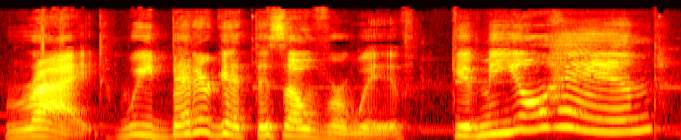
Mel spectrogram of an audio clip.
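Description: A woman voicing a brisk, bossy little female tooth fairy who grumbles and snaps in a storybook reading. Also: fairly high pitch, very animated, fairly bright tone. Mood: exasperated. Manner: snappy and fussy, grumbling.

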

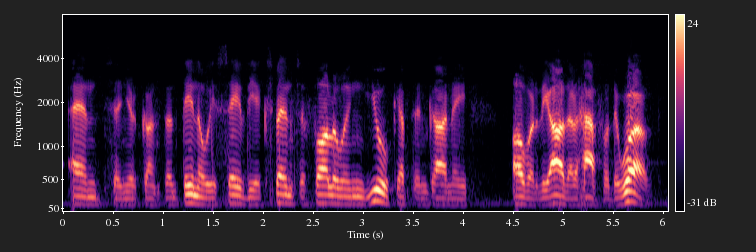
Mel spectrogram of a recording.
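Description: An actor playing a sly, unruffled foreign go-between with halting non-native phrasing in an old-time radio drama. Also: male voice, on the low side, natural voice. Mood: sly, amused. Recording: tinny old radio broadcast.

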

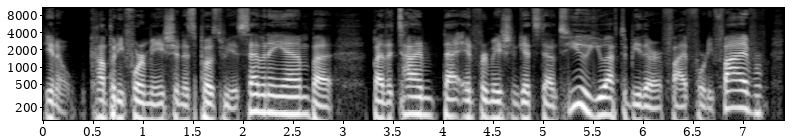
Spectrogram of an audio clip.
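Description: A man's voice: medium pitch, animated, fast talker, dry recording. Opinionated man in dry, conversational commentary. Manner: opinionated, emphatic. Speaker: podcast co-host.

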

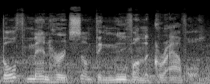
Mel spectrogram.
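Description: A man narrating an audio drama in a steady storytelling manner. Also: on the low side, fairly quick. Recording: loud music score behind.

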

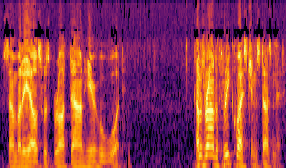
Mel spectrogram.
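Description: An actor playing a brisk, wisecracking detective's assistant in a vintage radio drama. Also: male voice, lowish voice, lively intonation, a bit bright, full character voice. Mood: brisk, businesslike. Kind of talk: 1940s-50s radio detective drama acting.

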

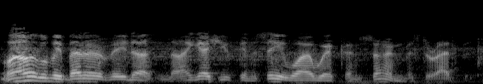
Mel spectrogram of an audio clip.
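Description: An actor playing a crusty, exasperated older American senior doctor in a classic radio drama. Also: male voice, lowish voice, big pitch swings, normal speed. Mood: gruff, curious. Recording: dull, noisy old radio recording.

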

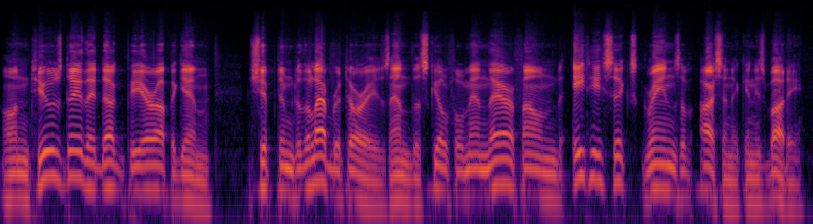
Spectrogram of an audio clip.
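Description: An actor playing an urbane, droll crime connoisseur who narrates old murders in a deliberate 1950s radio style. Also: male voice, lowish voice, sing-song, a bit bright, no echo. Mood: dry, deliberate. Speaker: host and narrator.

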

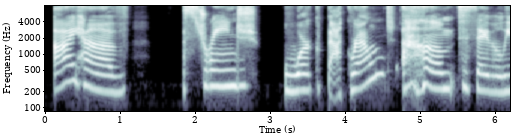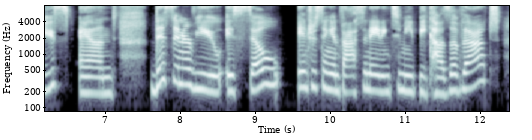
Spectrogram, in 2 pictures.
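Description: A woman's voice: mid-range voice, fairly bright tone, dry recording, studio quality. A woman hosting a podcast in casual chat, sounding slightly nasal from a cold and laughing often. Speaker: podcast host.

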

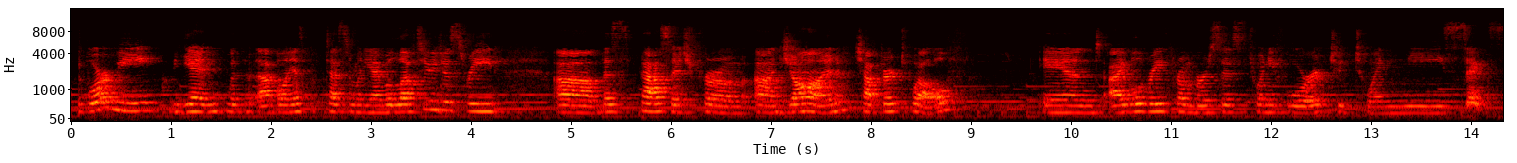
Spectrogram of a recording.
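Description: A woman's voice: medium pitch, fairly even intonation, slow. A woman hosting a faith interview, speaking earnestly and devoutly in a home. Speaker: interviewer and host. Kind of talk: livestream testimony interview with scripture reading. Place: indoors in a guest's home. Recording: echoey room, distant mic, music.

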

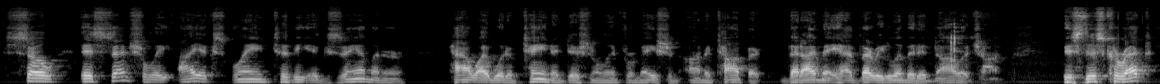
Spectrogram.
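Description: A man hosting an exam-prep podcast, teaching in a slow, formal, deliberate way and asking rhetorical questions. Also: lowish voice. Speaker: IELTS tutor and podcast host.

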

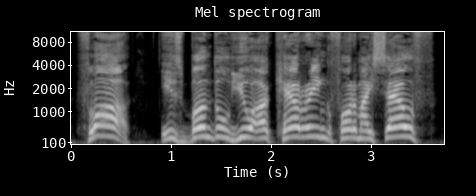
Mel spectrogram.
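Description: A man's voice: very high-pitched, animated, slow, a bit bright, no room sound, studio quality, pitched above the performer's own voice, heavily acted. A man voicing a pompous, demanding older bearded secret agent who bellows in stilted, broken English. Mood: bellowing.

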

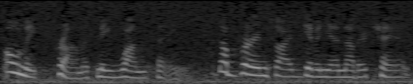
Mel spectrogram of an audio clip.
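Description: An actress playing a patient, exasperated housewife in a 1940s radio comedy, pleading and scolding. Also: female voice, medium pitch, animated, normal speed, warm tone, lightly acted. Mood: coaxing. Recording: dull old radio broadcast with hiss.

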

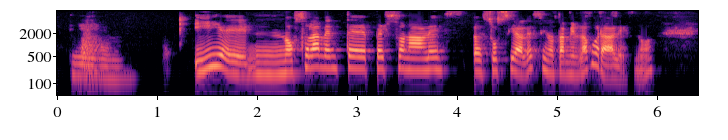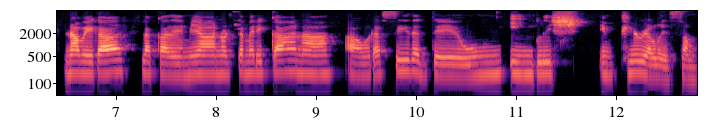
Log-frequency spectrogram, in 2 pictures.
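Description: A middle-aged woman with a Puerto Rican accent, an academic guest answering reflectively in conversational style. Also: medium pitch. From Puerto Rico.

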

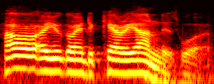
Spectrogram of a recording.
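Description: A wry, lively-pitched radio-drama lawyer. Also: male voice, normal speed. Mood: curious. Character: wry, amused male lawyer, the president's friend. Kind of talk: old-time radio drama acting. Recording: dull, lo-fi vintage radio recording.

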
